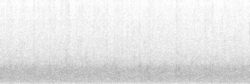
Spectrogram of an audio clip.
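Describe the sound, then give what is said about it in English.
Concert audience applauding an orchestra after a Beethoven symphony, a dense, even, sustained roar of many hands clapping with no voices over it. “He stands at the side of the stage now, right behind the second violins on the right-hand side of the stage, acclaiming his orchestra, who in turn are being acclaimed by this audience.”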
